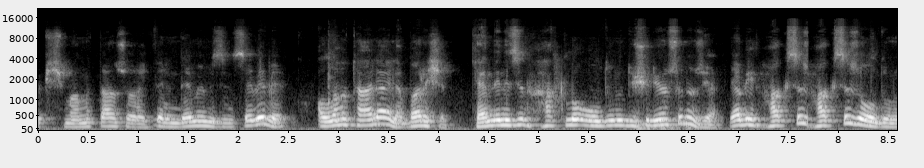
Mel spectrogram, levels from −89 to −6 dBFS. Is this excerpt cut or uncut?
cut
